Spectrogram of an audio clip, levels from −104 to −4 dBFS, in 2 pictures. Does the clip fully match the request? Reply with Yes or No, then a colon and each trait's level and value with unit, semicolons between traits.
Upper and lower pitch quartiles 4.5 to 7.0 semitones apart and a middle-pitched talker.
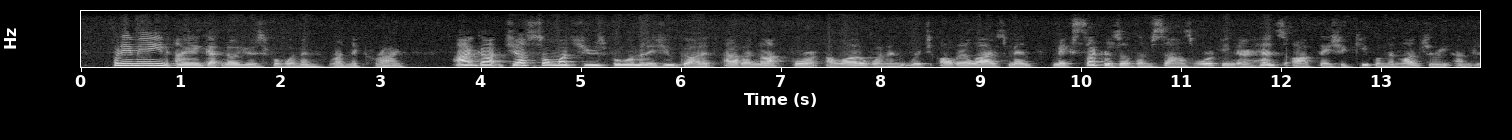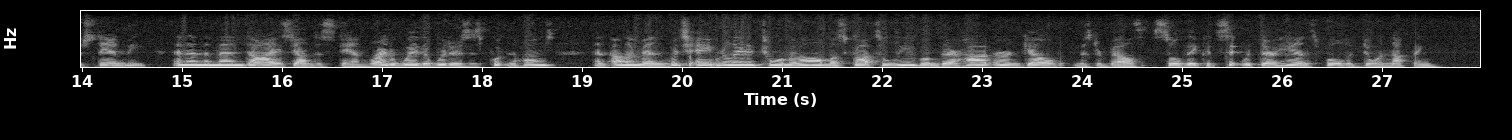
No: average, 3.1 semitones; medium, 170 Hz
